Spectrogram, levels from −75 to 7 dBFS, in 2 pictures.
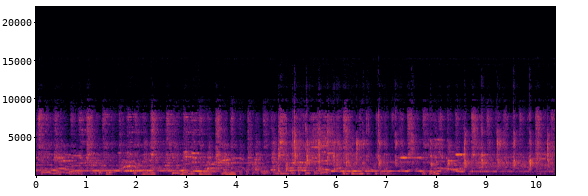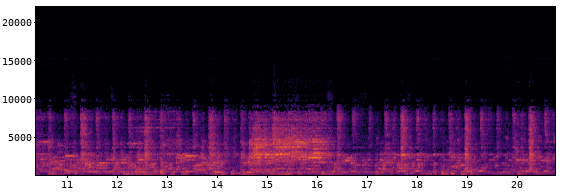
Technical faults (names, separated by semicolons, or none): loose connector crackle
